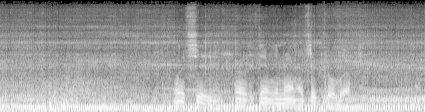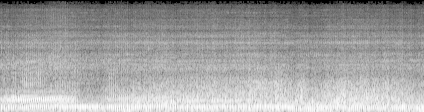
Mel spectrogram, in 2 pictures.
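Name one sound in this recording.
A motorcycle engine hums steadily close by, revving up and down as it changes speed.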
